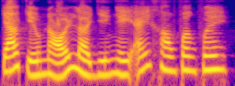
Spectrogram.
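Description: A stern older mother speaks with cold, reproachful bitterness, voiced by a woman reading the story. Her voice sits somewhat high and sounds close and dry. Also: quick pace, no echo, natural voice. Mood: bitter, cold.

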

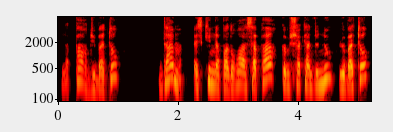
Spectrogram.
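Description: A woman's voice: mid-range voice, animated, unhurried, a little mellow, no echo, studio quality. A woman voicing a stubborn, proud fishing-boat skipper who insists on his point with rustic indignation. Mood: insistent.

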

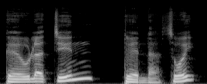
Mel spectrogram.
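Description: A man playing a gentle, wise old grandfather, explaining slowly and patiently. His voice sounds mellow and dry, with faint music behind it. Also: medium pitch, wildly swooping pitch, no room sound.

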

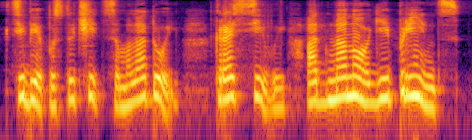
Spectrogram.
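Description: A cheeky teenage girl who mocks everyone, herself first, as a woman reads her out. She stretches her words slowly for effect, in a dry, close audiobook voice. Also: on the high side, dry recording. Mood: teasing. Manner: teasing, drawn-out emphasis.

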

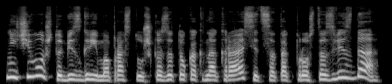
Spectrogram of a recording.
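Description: A woman voicing a proud, scornful harpy queen in an audiobook, drawn-out and hissing. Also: medium pitch, expressive, no echo, studio quality, natural voice. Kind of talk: audiobook character reading.

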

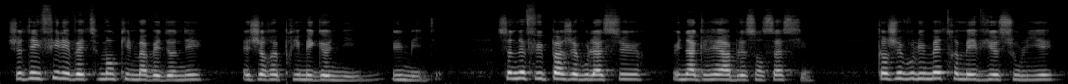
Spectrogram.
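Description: A woman narrating a classic novel as an audiobook reader, calm and measured. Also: on the high side.

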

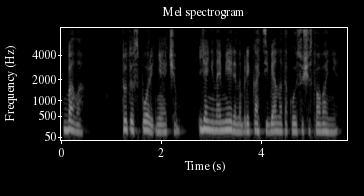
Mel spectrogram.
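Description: A gentle, restrained young male vampire from an audiobook, read by a woman. He speaks softly and patiently, in a low, husky voice. The recording is close and dry. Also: little pitch movement, moderate pace, no room sound. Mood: calm.

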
